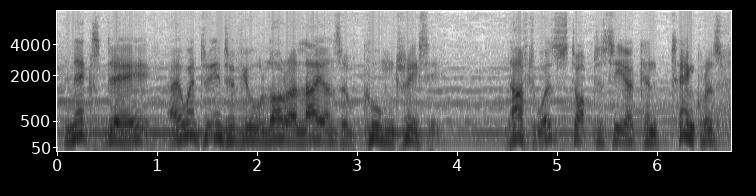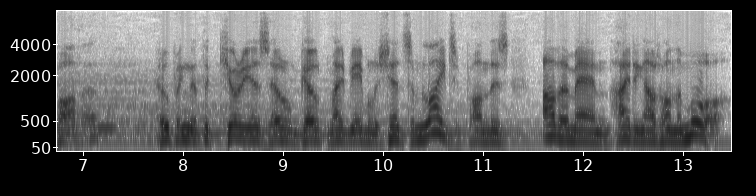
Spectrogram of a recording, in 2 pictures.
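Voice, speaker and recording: An actor playing an earnest, old-fashioned gentleman doctor in an audio drama, with a hesitant but determined manner. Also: fairly high pitch, expressive, moderate pace, music in the background. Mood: narrating. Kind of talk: audio drama acting and narration.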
